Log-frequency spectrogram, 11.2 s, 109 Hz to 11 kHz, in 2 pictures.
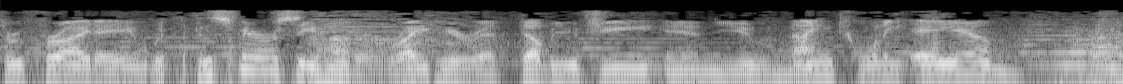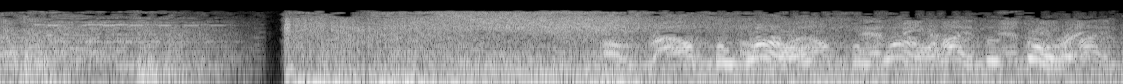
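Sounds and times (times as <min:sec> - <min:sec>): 
speech: 0:00.0 - 0:06.5, 0:08.7 - 0:11.2
thunderous crash sound effect: 0:07.0 - 0:10.9.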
